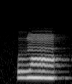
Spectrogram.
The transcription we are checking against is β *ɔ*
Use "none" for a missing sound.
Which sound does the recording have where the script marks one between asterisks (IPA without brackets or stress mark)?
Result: ɔ̃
